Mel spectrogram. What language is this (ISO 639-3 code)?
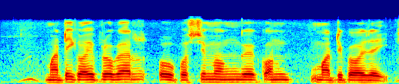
ben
